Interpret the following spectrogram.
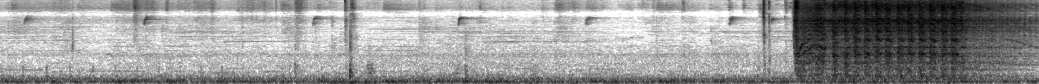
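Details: Ford Sport Trac no-start, cranked while watching spark tester: quiet wait, then about two seconds of quick even cranking that never catches; spark and fuel present, crank-no-start.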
